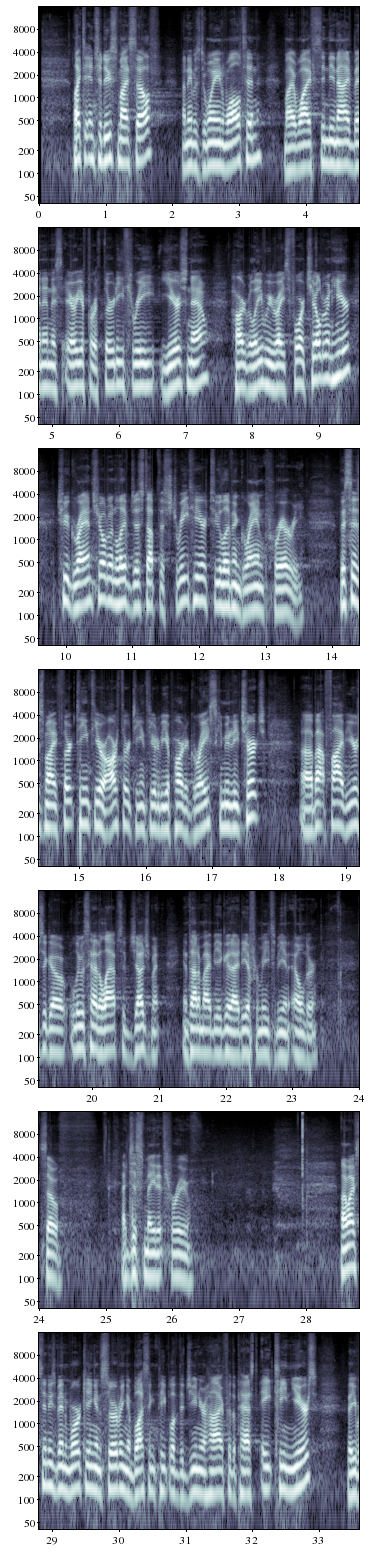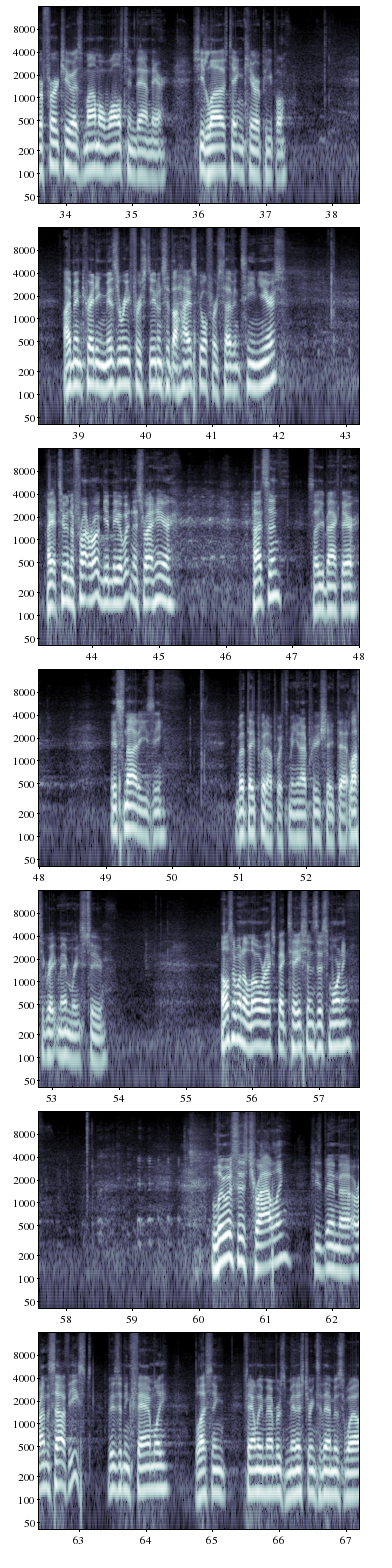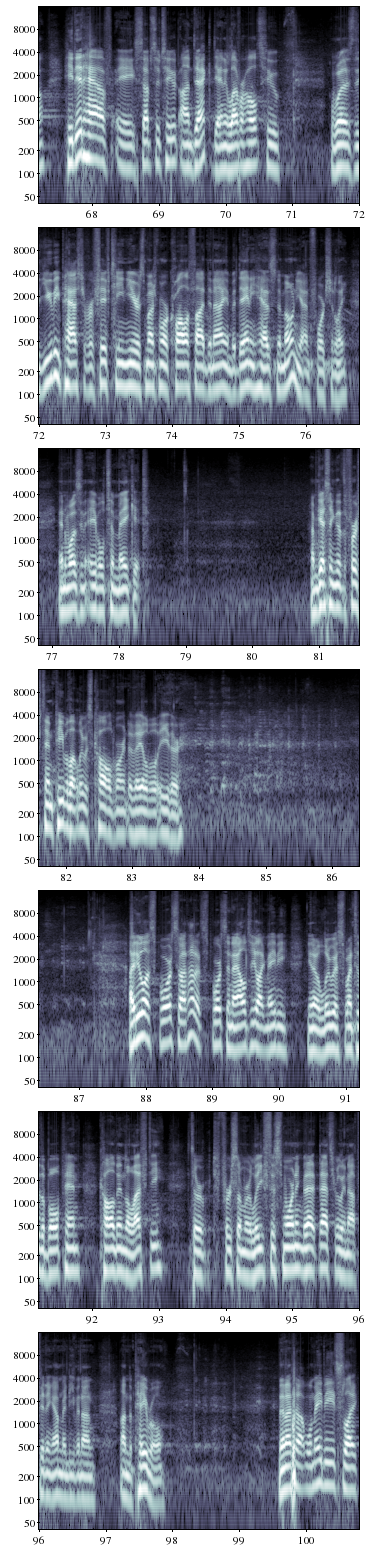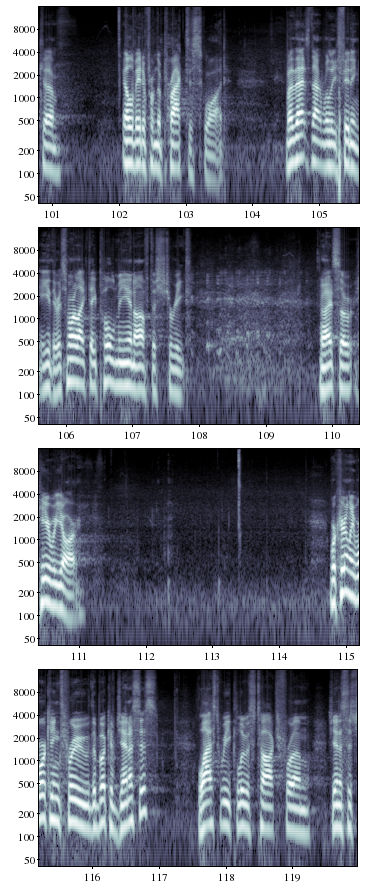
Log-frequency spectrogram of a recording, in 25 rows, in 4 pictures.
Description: Grace Community Church Lindale Campus Sermons Genesis 11 - Tower of Babel Oct 07 2024 | 00:24:01 1x 00:00 / 00:24:01 Subscribe Share RSS Feed Share Link Embed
